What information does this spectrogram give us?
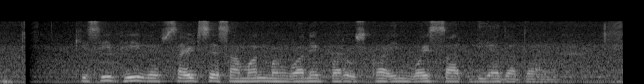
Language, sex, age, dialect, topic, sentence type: Hindi, male, 31-35, Awadhi Bundeli, banking, statement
